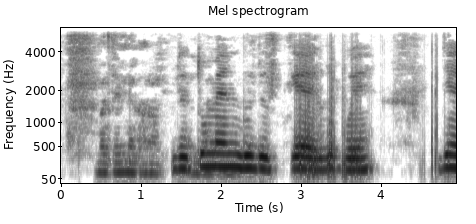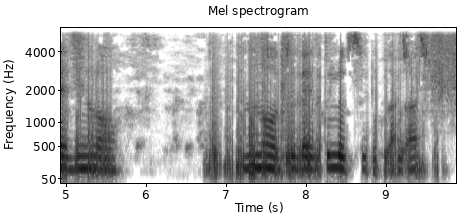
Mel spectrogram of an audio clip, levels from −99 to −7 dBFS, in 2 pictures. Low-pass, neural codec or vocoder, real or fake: 5.4 kHz; none; real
